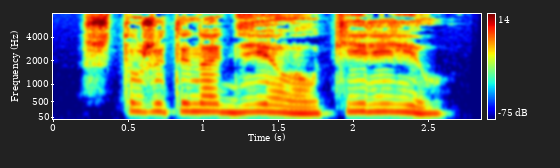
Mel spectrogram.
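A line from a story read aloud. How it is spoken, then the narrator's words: Weak voice. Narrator (Russian): произнесла слабым голосом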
